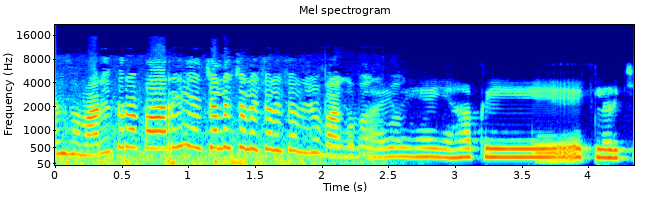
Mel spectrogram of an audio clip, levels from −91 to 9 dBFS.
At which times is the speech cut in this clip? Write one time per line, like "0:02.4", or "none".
0:02.5

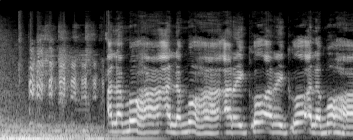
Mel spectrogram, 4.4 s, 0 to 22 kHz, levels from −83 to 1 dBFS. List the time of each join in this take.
0:01.2

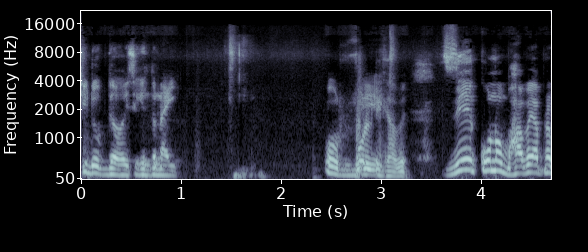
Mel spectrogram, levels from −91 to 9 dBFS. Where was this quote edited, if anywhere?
0:01.0

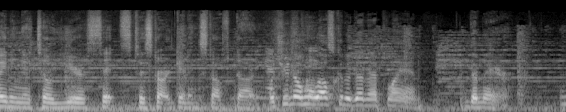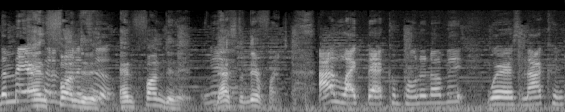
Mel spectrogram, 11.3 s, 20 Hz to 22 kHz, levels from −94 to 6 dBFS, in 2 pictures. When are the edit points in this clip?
0:02.6
0:08.7

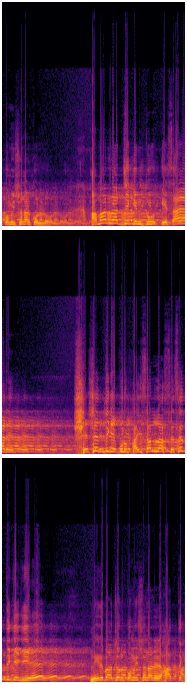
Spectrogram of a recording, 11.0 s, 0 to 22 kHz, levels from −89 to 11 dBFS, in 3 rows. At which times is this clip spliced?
none

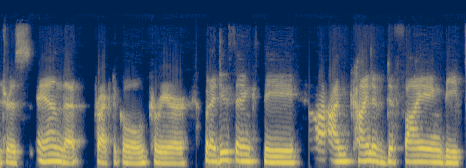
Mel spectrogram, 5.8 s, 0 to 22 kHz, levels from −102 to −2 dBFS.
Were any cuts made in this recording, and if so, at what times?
0:02.4

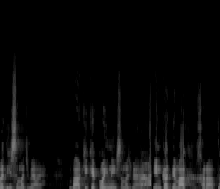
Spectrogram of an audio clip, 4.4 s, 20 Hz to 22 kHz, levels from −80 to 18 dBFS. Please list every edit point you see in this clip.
0:03.0

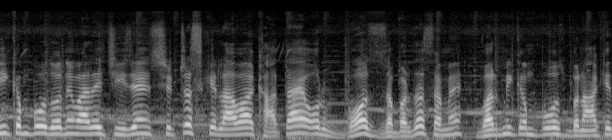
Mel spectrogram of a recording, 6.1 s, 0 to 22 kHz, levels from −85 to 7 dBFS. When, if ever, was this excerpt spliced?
0:04.6

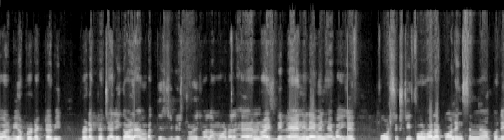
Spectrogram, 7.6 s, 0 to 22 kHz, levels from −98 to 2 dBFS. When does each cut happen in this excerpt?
0:02.0
0:05.2

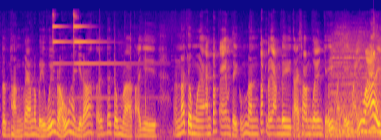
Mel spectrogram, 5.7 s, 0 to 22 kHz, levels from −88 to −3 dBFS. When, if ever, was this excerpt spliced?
none

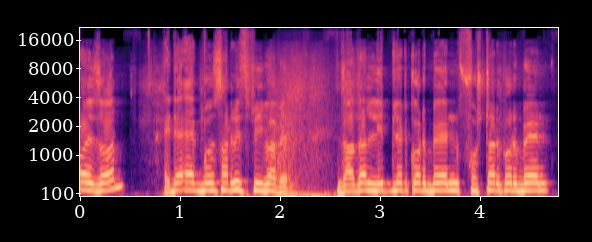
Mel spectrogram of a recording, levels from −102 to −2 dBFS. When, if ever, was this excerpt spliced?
0:02.2

